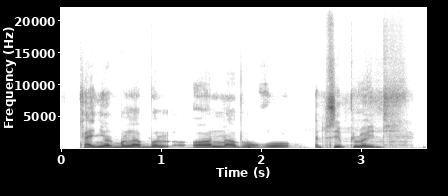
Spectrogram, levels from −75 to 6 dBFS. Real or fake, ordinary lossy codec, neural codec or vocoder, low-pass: fake; none; codec, 44.1 kHz, 7.8 kbps, DAC; none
